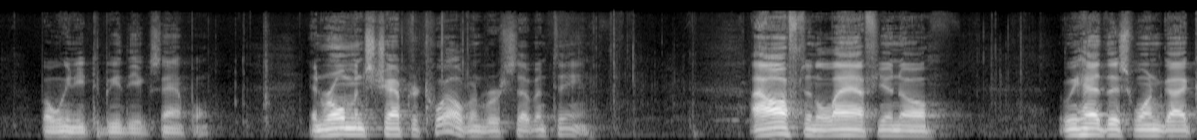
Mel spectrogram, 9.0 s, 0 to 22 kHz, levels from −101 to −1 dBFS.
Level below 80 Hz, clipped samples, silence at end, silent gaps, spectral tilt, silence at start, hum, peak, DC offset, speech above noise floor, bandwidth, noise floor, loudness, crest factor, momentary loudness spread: -72 dBFS; under 0.1%; 0 s; none; -5 dB/octave; 0.3 s; none; -2 dBFS; under 0.1%; 43 dB; 16 kHz; -64 dBFS; -22 LUFS; 22 dB; 17 LU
